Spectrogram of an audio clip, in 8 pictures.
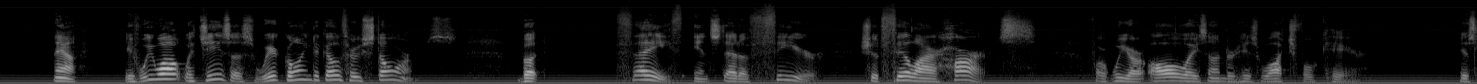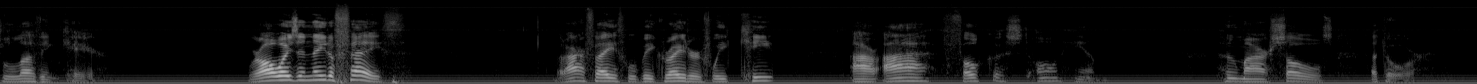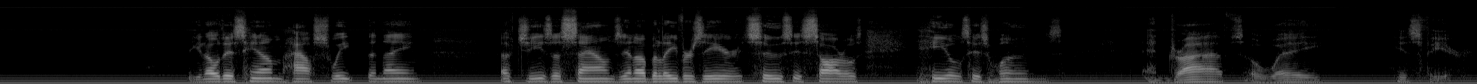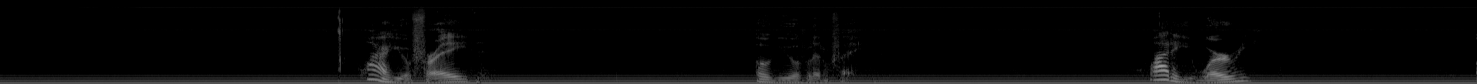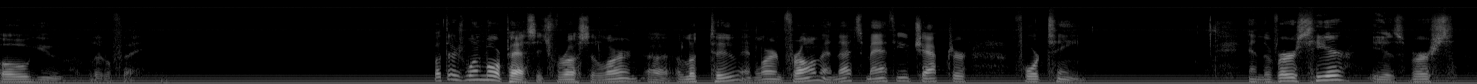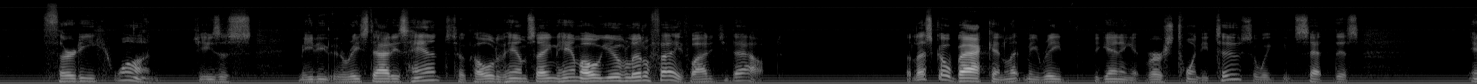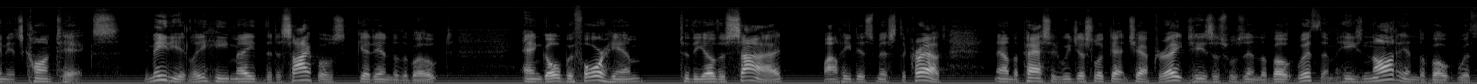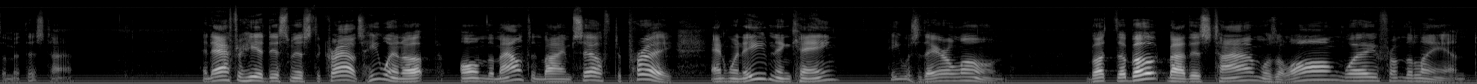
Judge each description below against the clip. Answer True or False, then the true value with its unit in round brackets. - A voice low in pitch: True (100 Hz)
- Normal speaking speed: False (130 wpm)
